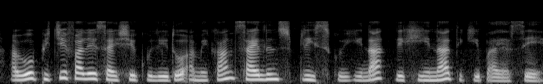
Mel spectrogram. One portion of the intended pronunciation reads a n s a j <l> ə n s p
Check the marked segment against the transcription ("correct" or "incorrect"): correct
